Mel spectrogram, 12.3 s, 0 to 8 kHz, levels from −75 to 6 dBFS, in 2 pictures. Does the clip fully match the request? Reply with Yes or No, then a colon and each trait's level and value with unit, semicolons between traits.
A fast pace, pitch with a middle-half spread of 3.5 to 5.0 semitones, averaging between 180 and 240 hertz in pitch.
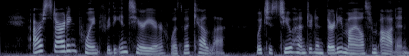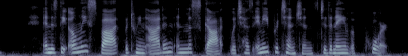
No: average, 155 wpm; average, 4.2 semitones; medium, 185 Hz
